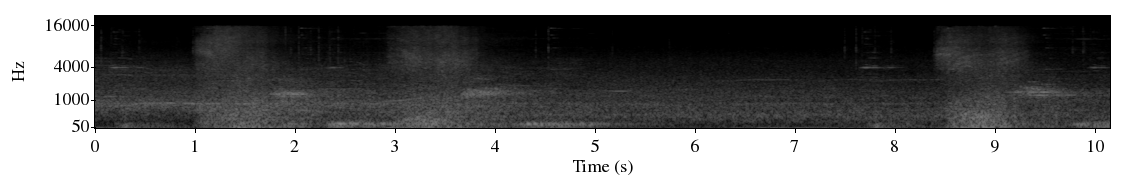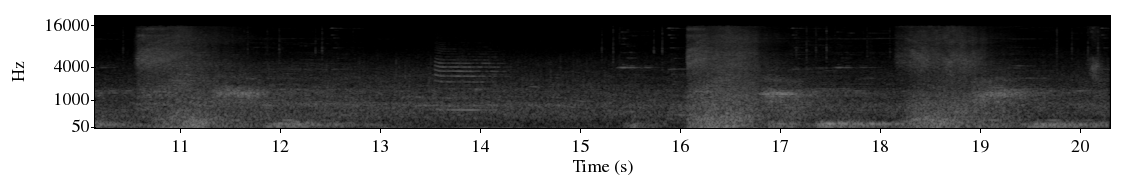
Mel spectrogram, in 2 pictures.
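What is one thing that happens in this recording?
Magical energy whooshes and crackles several times.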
